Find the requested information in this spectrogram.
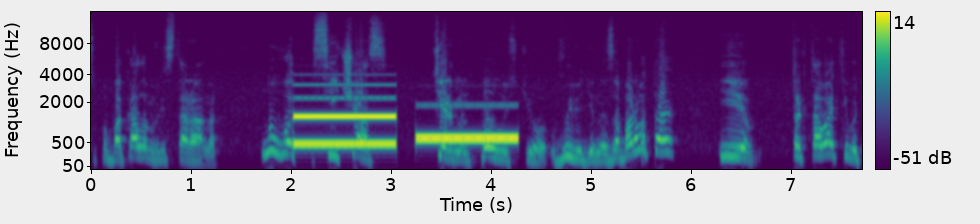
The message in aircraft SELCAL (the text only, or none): ER-GH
